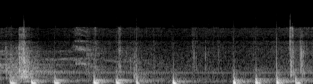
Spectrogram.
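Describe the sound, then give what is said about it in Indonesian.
A long run of sharp knocks on a door tapped out in a rhythmic scout clap pattern (tepok pramuka), about a dozen crisp hits grouped with brief pauses, with no voices over them. “Kalau ketoknya panjang”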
